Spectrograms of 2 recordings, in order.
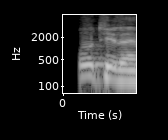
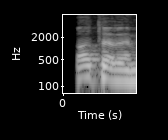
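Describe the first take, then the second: First: The first vowel is not a short a. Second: The first vowel is a short a. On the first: They were the ones killed. "قتل mean they got killed" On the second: They did the killing. "with the fatha, قتل, which means they killed"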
